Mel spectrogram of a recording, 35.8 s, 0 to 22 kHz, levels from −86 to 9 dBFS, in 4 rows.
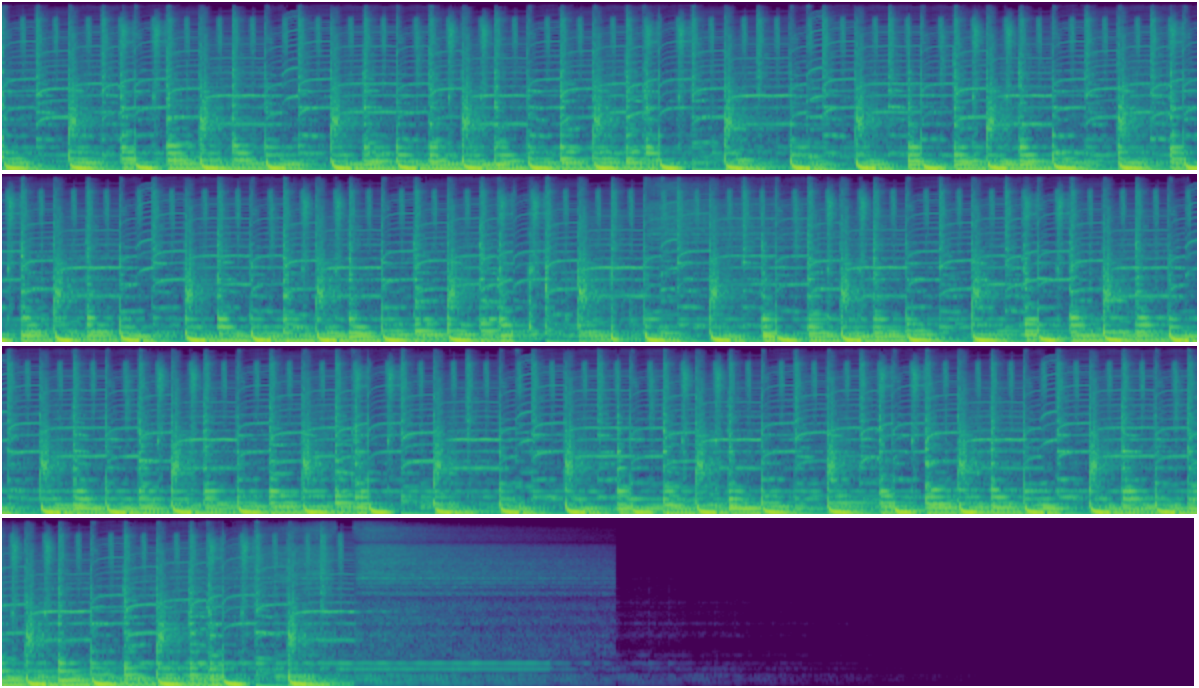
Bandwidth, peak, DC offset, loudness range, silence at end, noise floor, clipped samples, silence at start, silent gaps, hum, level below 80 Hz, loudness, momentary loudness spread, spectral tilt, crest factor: over 20 kHz; 0 dBFS; 6%; 1 LU; 0 s; under -90 dBFS; under 0.1%; 0 s; none; none; -12 dBFS; -11 LUFS; 3 LU; -4.5 dB/octave; 10 dB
